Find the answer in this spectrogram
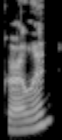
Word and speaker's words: ghrelin: And also another hormone, ghrelin, the hunger hormone.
